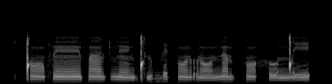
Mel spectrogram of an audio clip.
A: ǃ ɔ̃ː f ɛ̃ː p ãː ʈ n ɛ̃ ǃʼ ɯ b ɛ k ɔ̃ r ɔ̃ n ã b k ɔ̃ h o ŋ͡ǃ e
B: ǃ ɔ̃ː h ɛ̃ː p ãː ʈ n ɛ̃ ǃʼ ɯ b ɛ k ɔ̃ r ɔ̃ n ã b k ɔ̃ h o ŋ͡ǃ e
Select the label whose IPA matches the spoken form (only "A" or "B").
A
